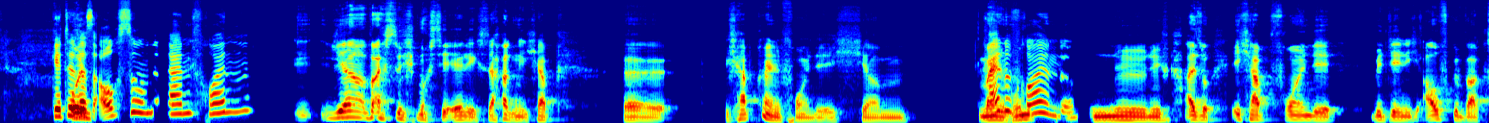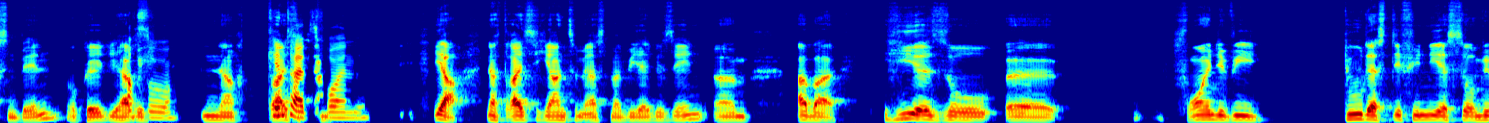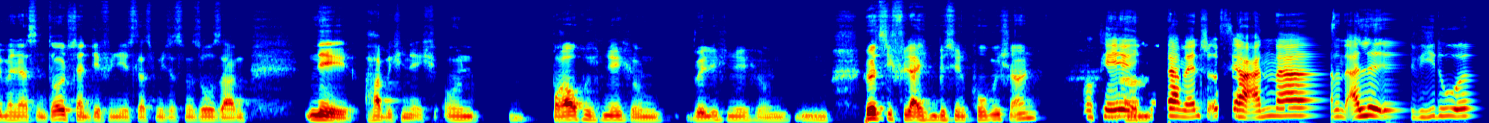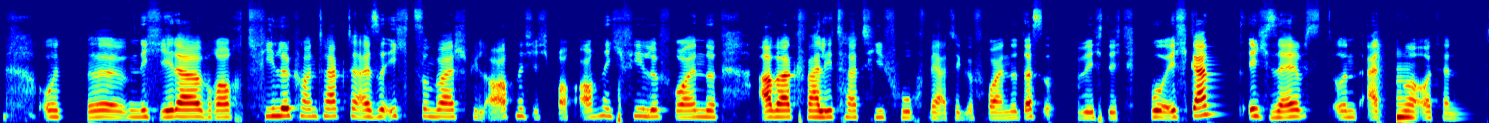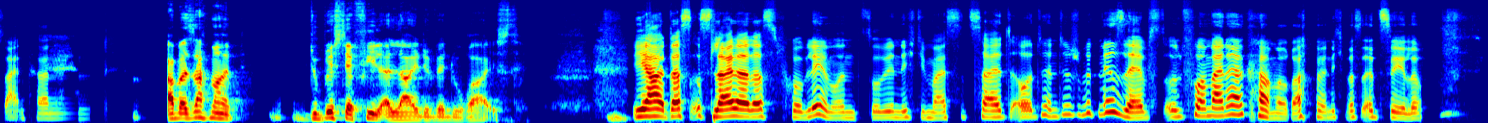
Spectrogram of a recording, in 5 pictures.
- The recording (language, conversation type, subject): German, unstructured, In welchen Situationen fühlst du dich am authentischsten?
- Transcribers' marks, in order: laughing while speaking: "weißt du, ich muss dir"; laughing while speaking: "sagen"; other background noise; distorted speech; static; other noise; laughing while speaking: "Kamera, wenn ich was"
